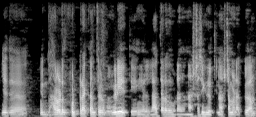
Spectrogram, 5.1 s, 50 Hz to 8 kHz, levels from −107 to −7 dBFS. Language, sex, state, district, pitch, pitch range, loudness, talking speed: Kannada, male, Karnataka, Dharwad, 125 Hz, 115-130 Hz, -19 LUFS, 185 wpm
